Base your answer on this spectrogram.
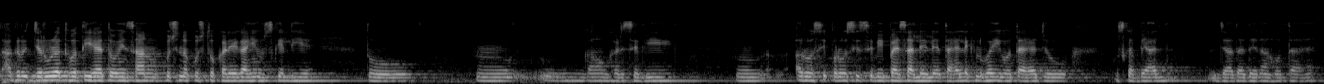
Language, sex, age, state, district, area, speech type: Hindi, female, 30-45, Bihar, Samastipur, urban, spontaneous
